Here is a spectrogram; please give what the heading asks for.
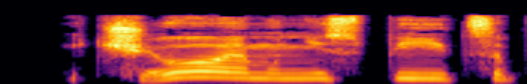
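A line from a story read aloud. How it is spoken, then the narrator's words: Grumbling. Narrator (Russian): пробурчал жаба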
